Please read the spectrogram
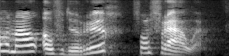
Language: Dutch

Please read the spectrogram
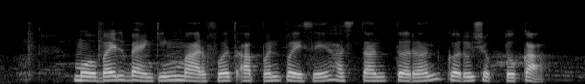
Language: Marathi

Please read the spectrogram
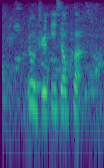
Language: Chinese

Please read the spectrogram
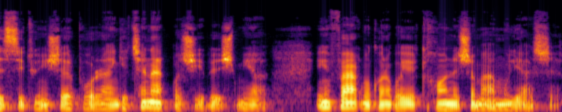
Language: Persian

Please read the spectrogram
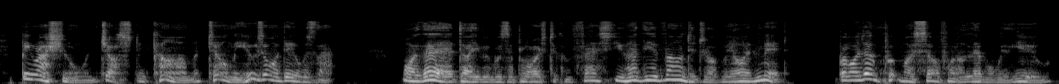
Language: English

